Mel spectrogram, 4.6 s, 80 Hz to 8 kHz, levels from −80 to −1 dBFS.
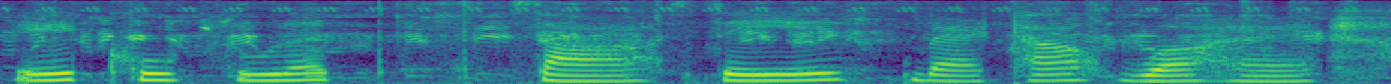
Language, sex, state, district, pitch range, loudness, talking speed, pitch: Hindi, female, Madhya Pradesh, Umaria, 195-220 Hz, -15 LUFS, 75 wpm, 210 Hz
